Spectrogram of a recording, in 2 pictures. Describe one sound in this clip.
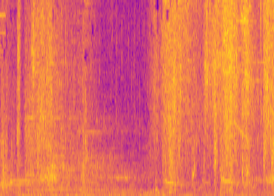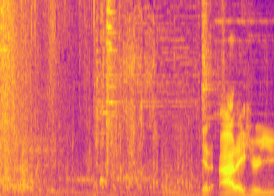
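Magic blasts and explosions crackle and boom.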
